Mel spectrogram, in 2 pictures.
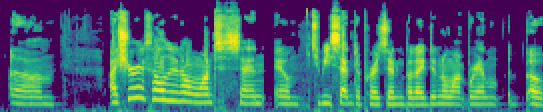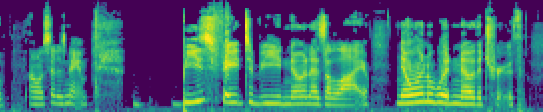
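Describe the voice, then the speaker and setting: Young woman, high pitch, dry sound, podcast host, giggly, swearing, comedic read-aloud with animated asides. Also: normal speed, no room sound. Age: young adult. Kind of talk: casual comedic read-aloud of old fan fiction with commentary.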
